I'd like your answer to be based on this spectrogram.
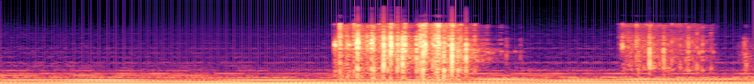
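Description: Tarot cards are shuffled in a short, close burst of riffling flutters, followed a moment later by a softer second brush of cards being drawn over a quiet low hum.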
